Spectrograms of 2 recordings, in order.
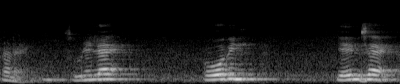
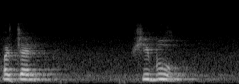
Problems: constant background noise, background conversations at intervals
